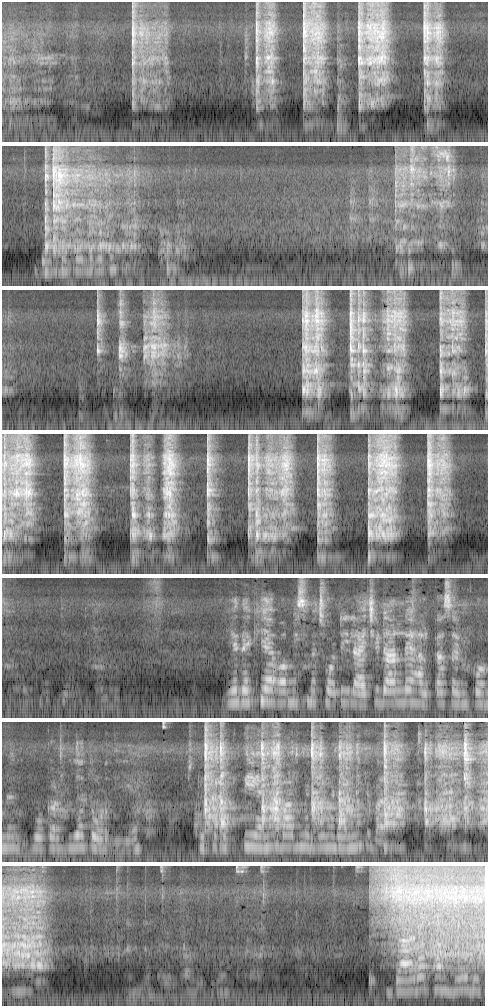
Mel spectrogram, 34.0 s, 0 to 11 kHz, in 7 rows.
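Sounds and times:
metal spoon scraping a metal pot: 0.0 - 1.8, 2.5 - 4.5, 5.2 - 6.6, 8.6 - 9.9, 12.7 - 19.2, 26.3 - 29.8
sizzling hot fat: 0.0 - 7.0, 32.8 - 33.9.

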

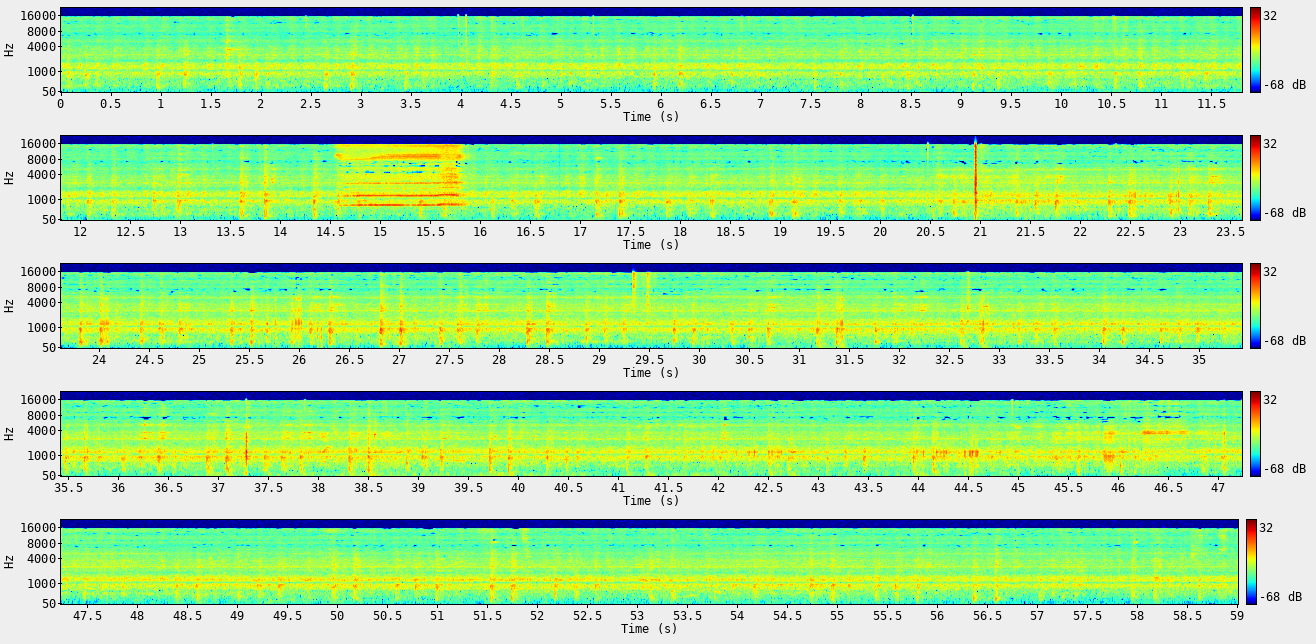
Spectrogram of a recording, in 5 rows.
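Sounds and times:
train carriage rumbling on track: 0.0 - 59.0
steam locomotive whistle: 14.5 - 16.0.

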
